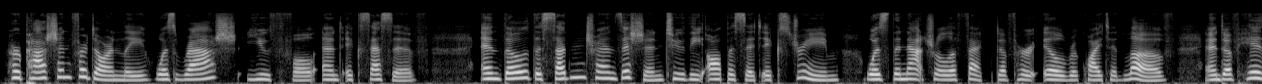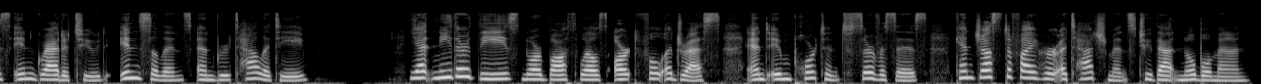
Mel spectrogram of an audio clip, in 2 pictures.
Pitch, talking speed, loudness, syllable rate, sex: 235 Hz, 120 wpm, -18 LUFS, 4.4 syllables/s, female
